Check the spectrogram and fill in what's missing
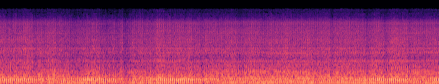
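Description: An ATV engine drones loud and steady while riding, a constant rough, buzzing rumble with no pauses or voices.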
